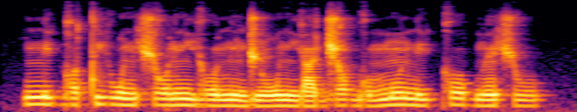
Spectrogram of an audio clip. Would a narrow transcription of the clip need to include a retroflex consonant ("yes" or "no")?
no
